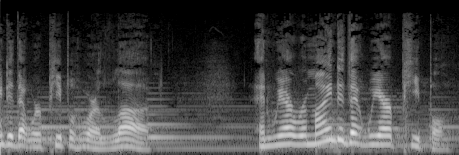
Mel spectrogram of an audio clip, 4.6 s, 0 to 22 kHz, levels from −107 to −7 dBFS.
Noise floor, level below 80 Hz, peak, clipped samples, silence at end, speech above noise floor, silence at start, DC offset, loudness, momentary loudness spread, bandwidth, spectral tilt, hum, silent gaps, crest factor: -54 dBFS; -70 dBFS; -14 dBFS; under 0.1%; 0 s; 23 dB; 0 s; under 0.1%; -32 LUFS; 13 LU; 14 kHz; -7 dB/octave; none; none; 18 dB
